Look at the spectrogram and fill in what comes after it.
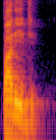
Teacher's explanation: a sílaba tônica de parede re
